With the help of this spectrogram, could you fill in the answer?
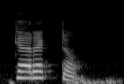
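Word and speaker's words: character: फिर हमारे सामने वर्ड आया, ओके, अब आप इसको क्या रीड करेंगे, कैरेक्टर? नो, it's wrong, we read it एज कैरेक्टर. तो यहाँ पर CH की साउंड क्या आई, क.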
